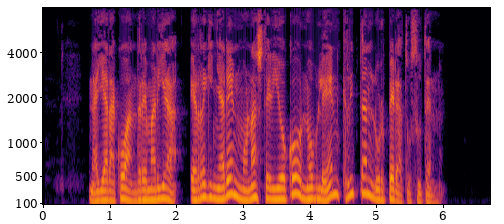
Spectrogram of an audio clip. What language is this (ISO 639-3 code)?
eus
